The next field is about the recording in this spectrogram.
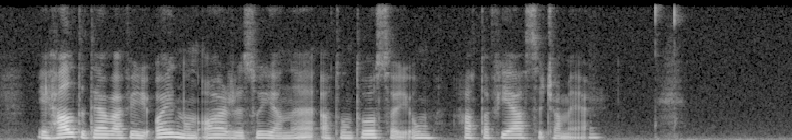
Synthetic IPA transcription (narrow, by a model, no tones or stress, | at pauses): iːhɑld̪ət̪ʰeːʋɑfiɾʔɔʏnʊnɑːɹəsʊjɑnə̰ʔɑ̰t̪hʊnt̪ʰoːsæ̰ɪʔʊ̰m | hɑt̪ɑfjæːsət͡ʃʰɑːmḛːɹ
